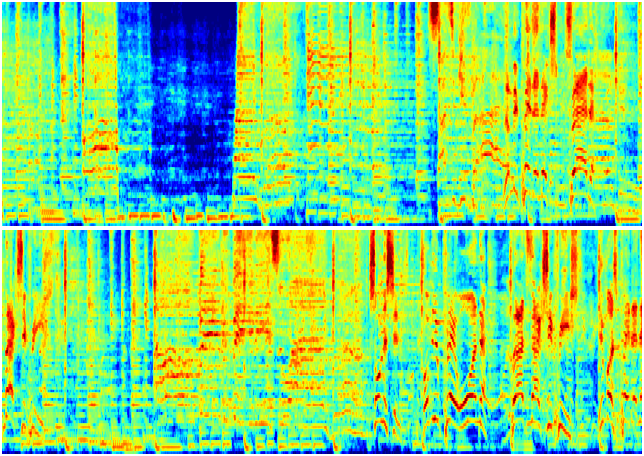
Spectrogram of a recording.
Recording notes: Live audio recording of my set at island saturdays on Saturday Nov 5th.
